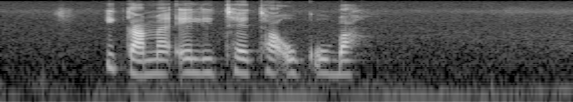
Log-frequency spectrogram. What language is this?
Xhosa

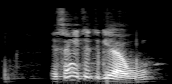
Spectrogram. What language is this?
Eton (Cameroon)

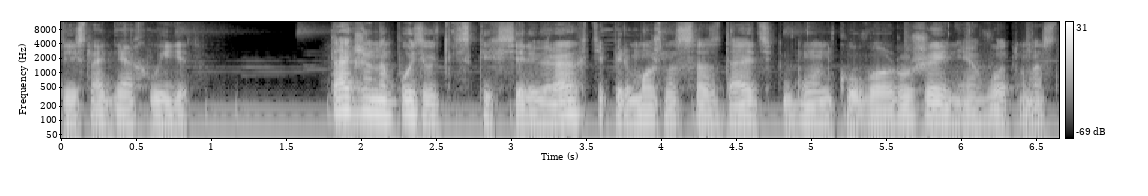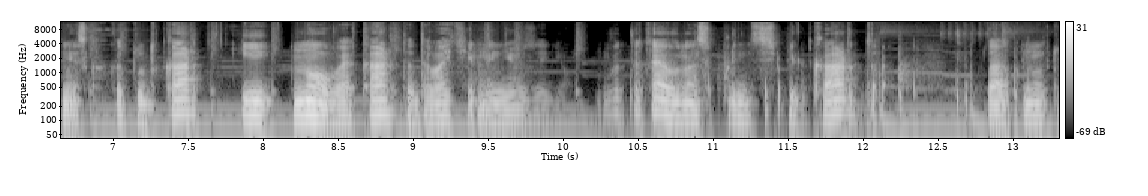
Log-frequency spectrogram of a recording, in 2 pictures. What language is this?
Russian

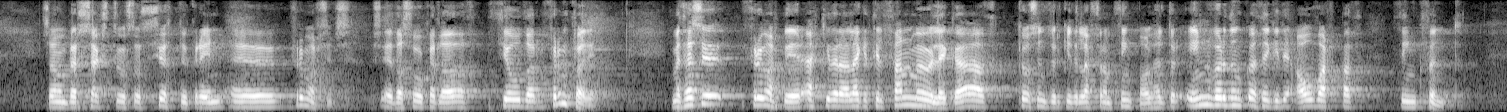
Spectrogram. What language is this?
Icelandic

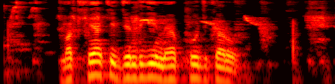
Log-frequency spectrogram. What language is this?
Gurgula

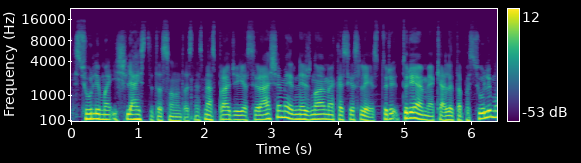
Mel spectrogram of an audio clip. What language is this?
Lithuanian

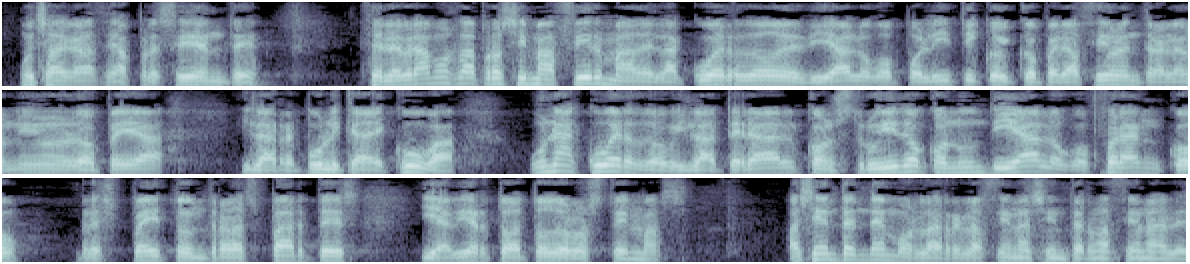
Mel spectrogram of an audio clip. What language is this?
Spanish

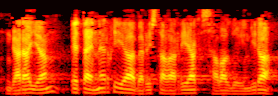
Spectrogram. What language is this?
Basque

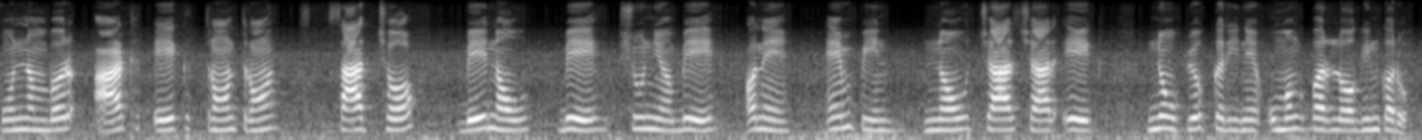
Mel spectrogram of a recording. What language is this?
Gujarati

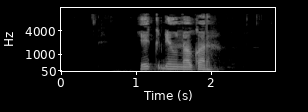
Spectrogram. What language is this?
Khetrani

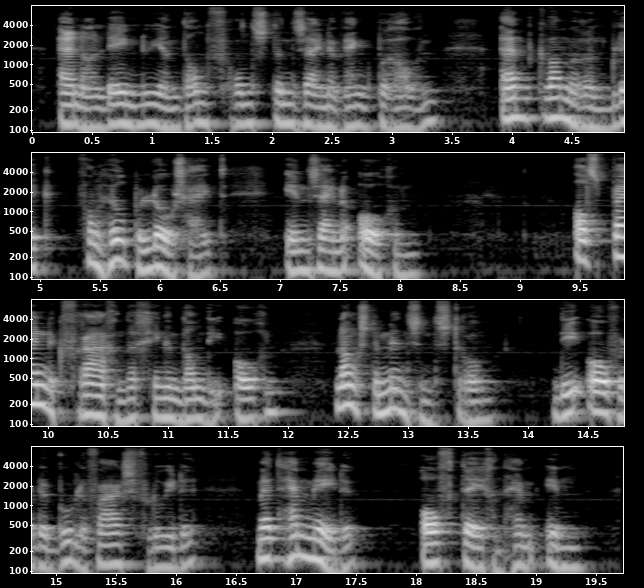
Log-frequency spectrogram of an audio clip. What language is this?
Dutch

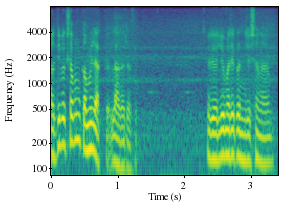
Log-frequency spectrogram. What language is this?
Marathi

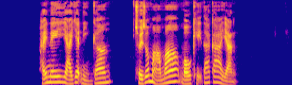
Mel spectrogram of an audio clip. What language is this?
Cantonese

